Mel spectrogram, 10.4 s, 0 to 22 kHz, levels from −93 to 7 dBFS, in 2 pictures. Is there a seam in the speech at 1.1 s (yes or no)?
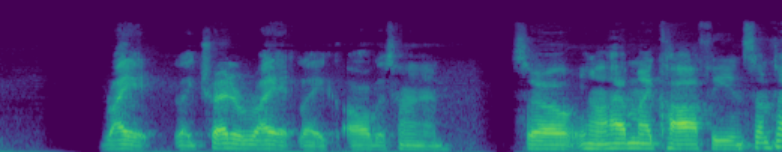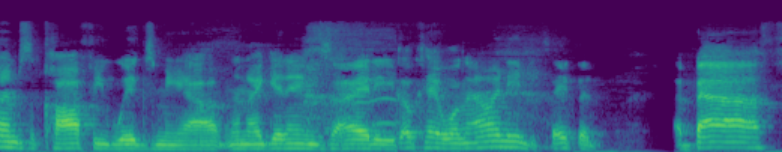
no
